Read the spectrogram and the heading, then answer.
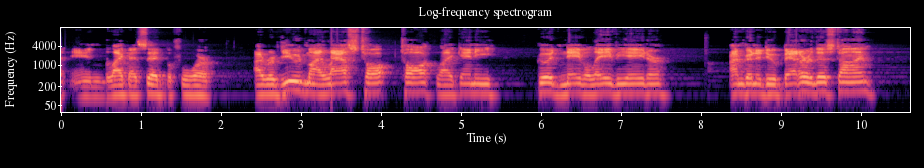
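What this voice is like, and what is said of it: New York accent. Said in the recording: “I can't get rid of my New York accent”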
